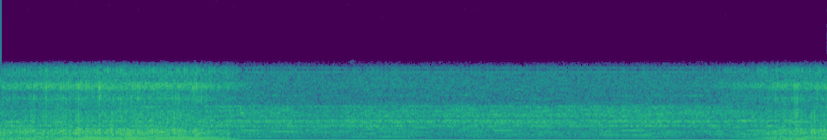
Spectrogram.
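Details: Heavy, rumbling snore on each in-breath, with a quieter pause before the next one; an epic episode of loud snoring.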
